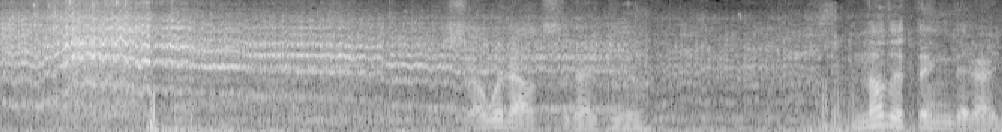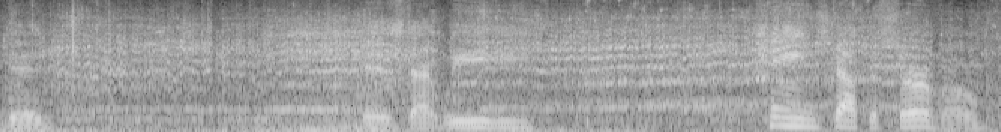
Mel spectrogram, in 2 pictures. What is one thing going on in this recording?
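Plastic tyres scrape and grind on bare rock.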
